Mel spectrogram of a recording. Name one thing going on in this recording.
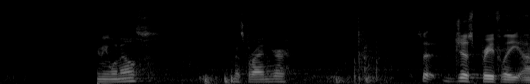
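A man speaks calmly through a microphone in a large room with some echo.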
